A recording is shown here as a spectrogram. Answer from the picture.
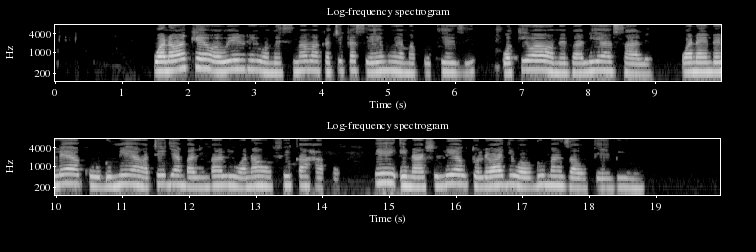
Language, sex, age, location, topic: Swahili, male, 36-49, Dar es Salaam, finance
